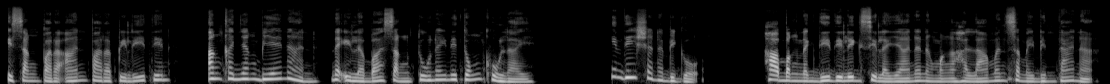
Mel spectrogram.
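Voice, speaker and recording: A woman's voice: deep voice, expressive, normal speed, a little mellow, no room sound, clean studio sound. A woman with a Filipino accent reads a dramatic scripted love story as its narrator.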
